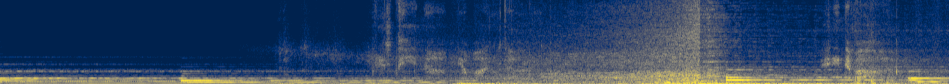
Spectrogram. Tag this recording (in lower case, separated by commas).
speech, music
